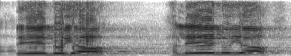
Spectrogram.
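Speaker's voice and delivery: loud, drawn-out hallelujah call; slow, booming hallelujah; preacher's hallelujah. Acted. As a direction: rouse the congregation.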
